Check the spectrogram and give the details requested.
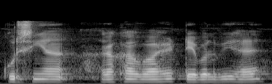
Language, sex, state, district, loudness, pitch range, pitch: Hindi, male, West Bengal, Alipurduar, -18 LUFS, 120-125 Hz, 120 Hz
